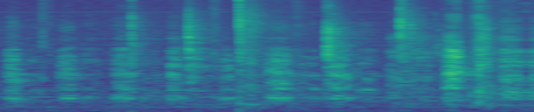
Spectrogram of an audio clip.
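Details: An older pet dog huffs in rhythmic, breathy bursts while asking to be fed because he is hungry, about eight short pulses in under three seconds; the owner speaks softly nearby.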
